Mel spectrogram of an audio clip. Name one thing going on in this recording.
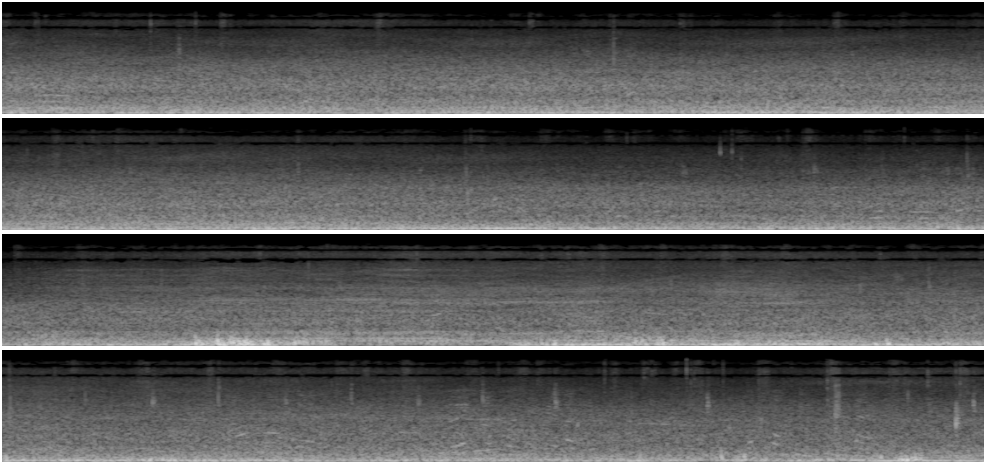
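Traffic hums steadily in the distance outdoors.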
